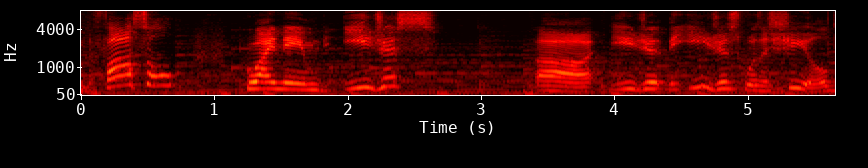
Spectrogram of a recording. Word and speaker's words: Aegis: Like I said, I could stretch the, and it makes sense, because, and that's how it's pronounced, by the way. It's not Aegis, or Aegis, it's Aegis.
